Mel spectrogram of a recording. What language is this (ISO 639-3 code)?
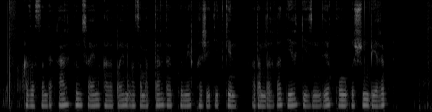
kaz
